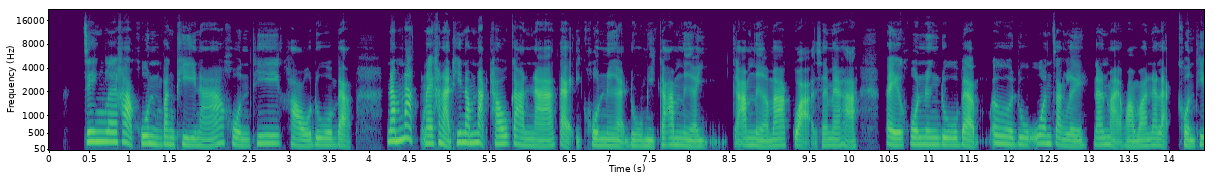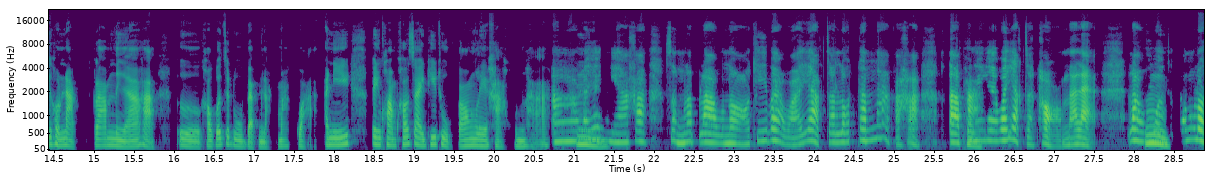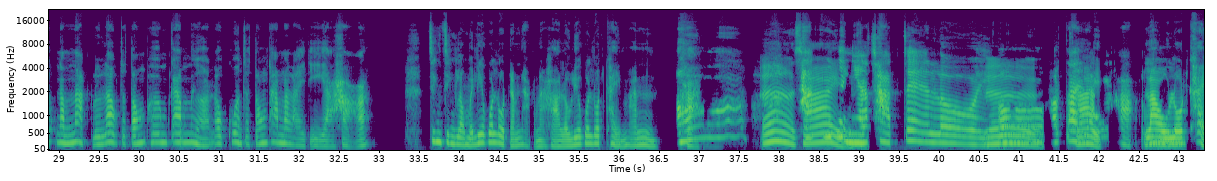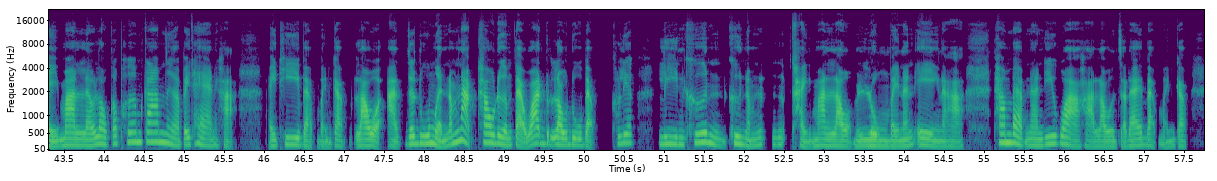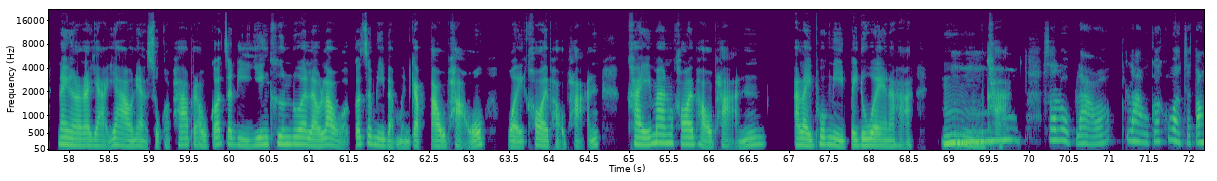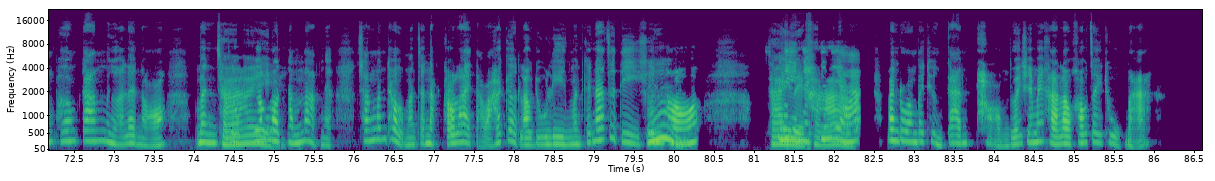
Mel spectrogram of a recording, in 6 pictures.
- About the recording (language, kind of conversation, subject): Thai, advice, ฉันสับสนเรื่องเป้าหมายการออกกำลังกาย ควรโฟกัสลดน้ำหนักหรือเพิ่มกล้ามเนื้อก่อนดี?
- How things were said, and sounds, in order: other noise; tapping; inhale; other background noise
